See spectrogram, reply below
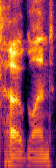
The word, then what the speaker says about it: Hoglund: Okay. Hoglund, Let's think Hoagie. It's a New England thing. I think Hoagie. So Gunnar Hoglund and Gavin Williams, I think, are the top two value picks here in the first round.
